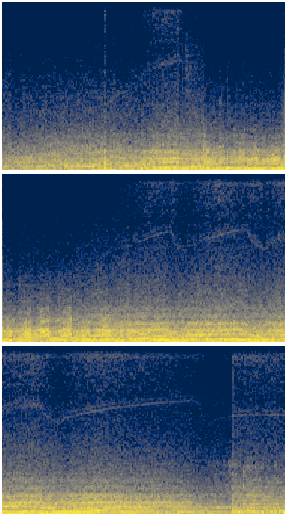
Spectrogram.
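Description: A hypercar in a racing video game spins out after touching the inside and outside curbs at a chicane at Spa, giving a loud continuous engine drone with shifting revs and tire scrub, no talking.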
